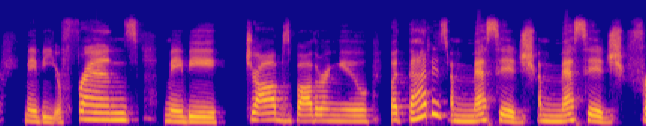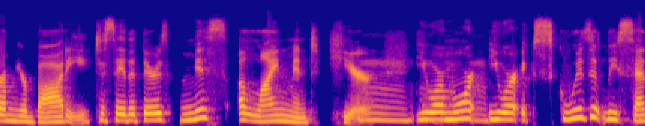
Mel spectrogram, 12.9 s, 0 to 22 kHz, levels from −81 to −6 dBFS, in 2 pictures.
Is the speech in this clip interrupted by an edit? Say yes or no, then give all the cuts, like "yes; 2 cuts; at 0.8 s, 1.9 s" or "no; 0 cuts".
yes; 2 cuts; at 4.5 s, 5.4 s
